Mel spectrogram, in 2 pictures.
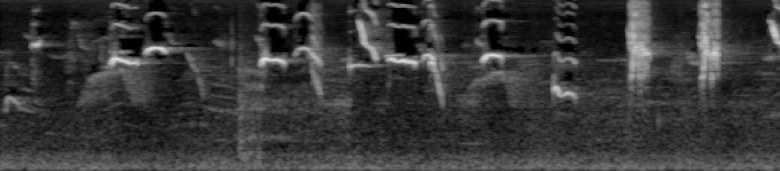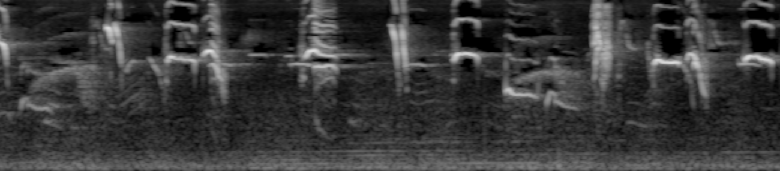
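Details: Oriental magpie-robin song used as a lure call for wild birds: a fast, varied string of clear whistles and sharp chirped notes.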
